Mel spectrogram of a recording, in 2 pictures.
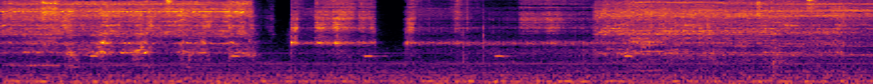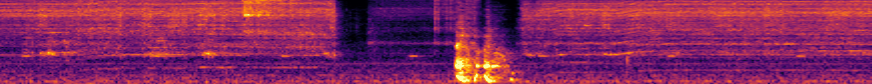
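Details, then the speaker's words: Diamond bur surgical drill, chosen as safer than a cutting bur, grinding ear canal bone near the TM joint during transcanal revision tympanoplasty for severe tympanic membrane lateralization after several previous operations; high steady whirring with short pauses and a louder burst. "PR and as usually you can see I'm using a Diamond D bur I don't like to use a cting bur takes more time but I think it is safer"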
